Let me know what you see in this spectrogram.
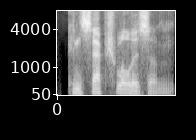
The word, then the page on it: conceptualism: American English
